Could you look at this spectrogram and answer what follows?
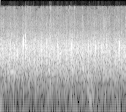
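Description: Applause from a small group, steady overlapping clapping at moderate volume that holds evenly throughout, with no voices over it.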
